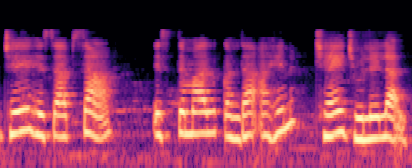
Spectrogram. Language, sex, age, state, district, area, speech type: Sindhi, female, 18-30, Gujarat, Junagadh, rural, spontaneous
